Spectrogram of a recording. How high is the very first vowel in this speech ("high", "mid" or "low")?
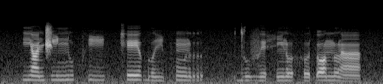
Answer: low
